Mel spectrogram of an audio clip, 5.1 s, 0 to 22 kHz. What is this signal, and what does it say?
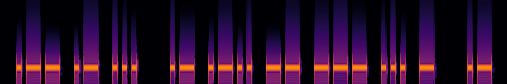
Morse code, heard as a keyed tone, about 25 wpm, 700 Hz. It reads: WAS ALMOST A
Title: Sentences from Top 1200 Words 25wpm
